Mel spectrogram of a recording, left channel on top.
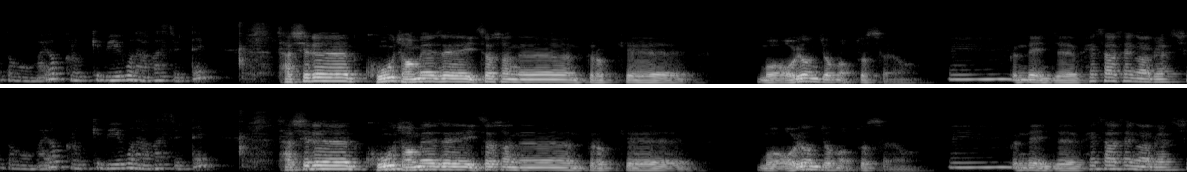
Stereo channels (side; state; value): both; normal; correlation 0.66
